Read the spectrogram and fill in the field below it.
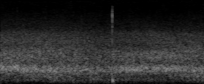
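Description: Stadium crowd in the eFootball video game: a steady, dense roar of many voices held at an even level throughout, with one brief sharp sound standing out near the middle.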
